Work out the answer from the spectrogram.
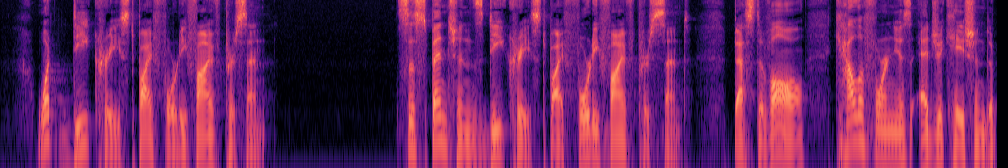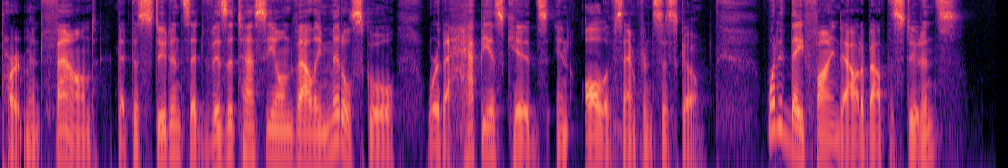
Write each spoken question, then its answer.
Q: What did they find out about the students?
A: They found out that the students were the happiest kids in all of San Francisco.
